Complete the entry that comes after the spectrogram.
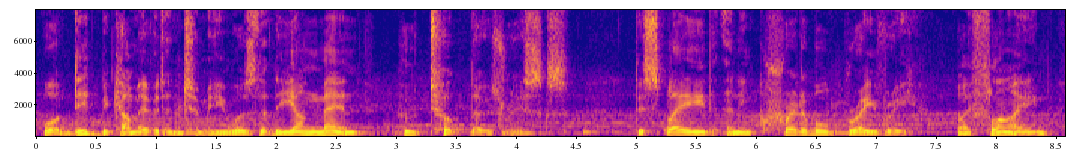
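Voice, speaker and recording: A man narrates a documentary podcast in a scripted, storytelling style. His voice sits at a medium pitch, with music playing behind him. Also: animated, a little slow.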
